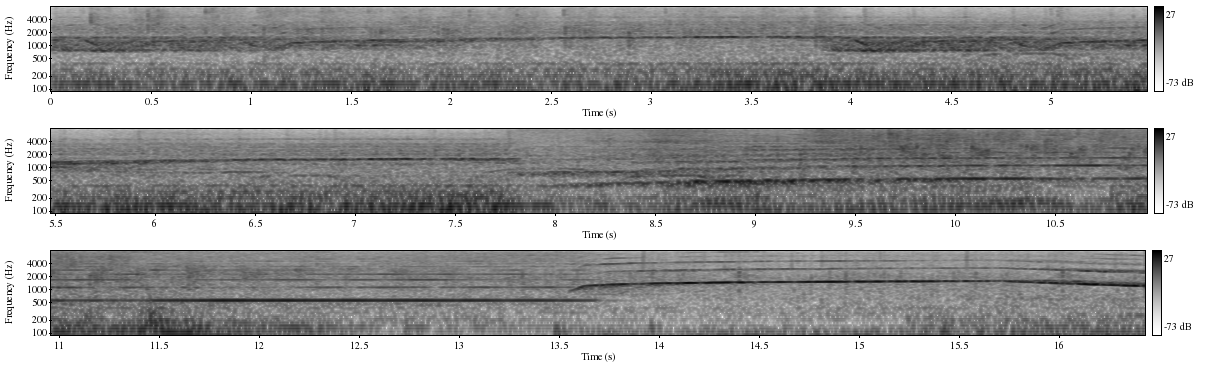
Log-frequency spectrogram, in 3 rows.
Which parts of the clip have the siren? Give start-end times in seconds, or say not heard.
0.0-16.3.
